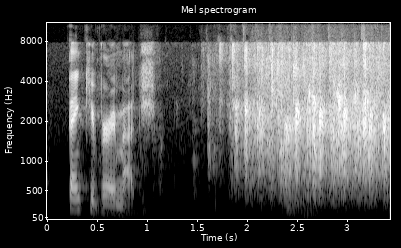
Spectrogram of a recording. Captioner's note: applause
